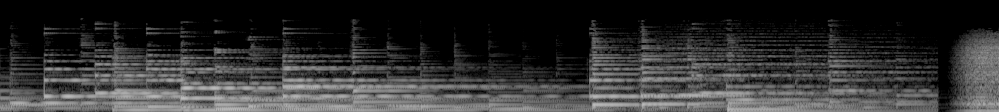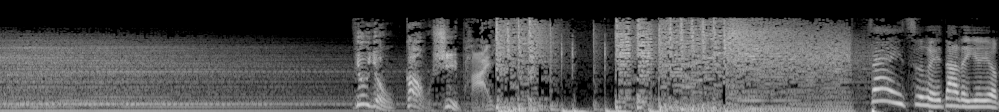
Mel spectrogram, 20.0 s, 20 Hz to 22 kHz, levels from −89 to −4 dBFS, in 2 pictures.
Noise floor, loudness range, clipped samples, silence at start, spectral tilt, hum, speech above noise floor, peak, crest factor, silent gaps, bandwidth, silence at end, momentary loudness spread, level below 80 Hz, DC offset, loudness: -50 dBFS; 15 LU; under 0.1%; 0 s; -2 dB/octave; none; 25 dB; -6 dBFS; 24 dB; none; 11.5 kHz; 0 s; 21 LU; -40 dBFS; under 0.1%; -26 LUFS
